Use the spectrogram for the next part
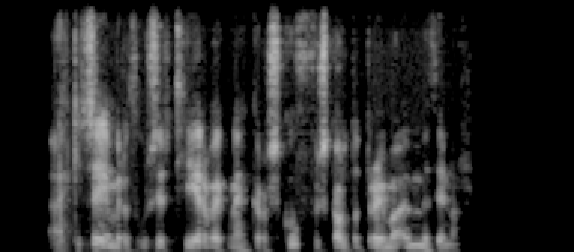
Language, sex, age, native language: Icelandic, male, 30-39, Icelandic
